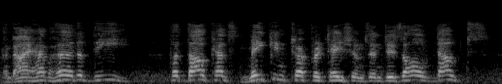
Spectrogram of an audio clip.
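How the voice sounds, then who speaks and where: High-pitched imperious British king. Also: animated, measured pace, a bit bright. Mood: imperious, uneasy. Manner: declamatory, imperious. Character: proud anxious Babylonian king addressing a captive sage. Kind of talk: dramatised Bible reading, theatrical declamation. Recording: dull hissy old cassette.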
